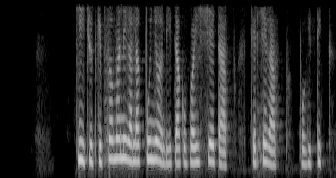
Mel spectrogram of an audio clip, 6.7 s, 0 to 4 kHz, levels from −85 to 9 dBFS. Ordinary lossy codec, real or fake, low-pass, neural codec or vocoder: AAC, 24 kbps; real; 3.6 kHz; none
